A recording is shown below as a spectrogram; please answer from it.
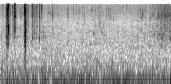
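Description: Water lapping and trickling against the hull of a small boat at sea, over a steady low wind rumble. Two short sharp clicks come just after the start.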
